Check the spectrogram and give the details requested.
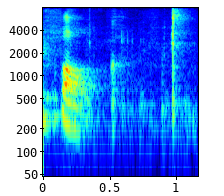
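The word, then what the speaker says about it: Faulk: Say it out loud. Folk. And spell it? F-A-U-L-K. That's how you spell Folk.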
